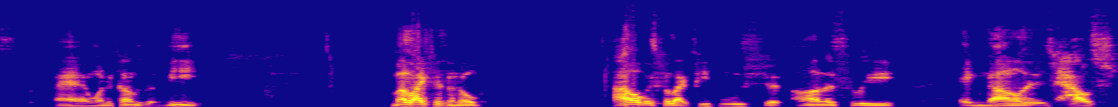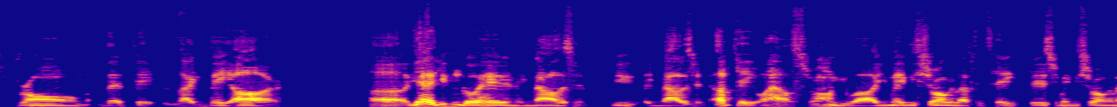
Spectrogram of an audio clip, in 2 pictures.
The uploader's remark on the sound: This was a live talk given to over 2100 listeners. Please forgive the audio a little.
